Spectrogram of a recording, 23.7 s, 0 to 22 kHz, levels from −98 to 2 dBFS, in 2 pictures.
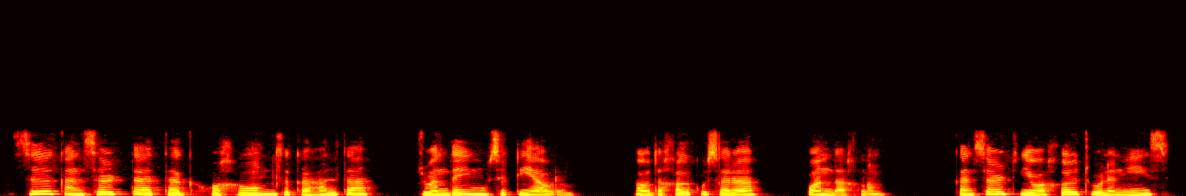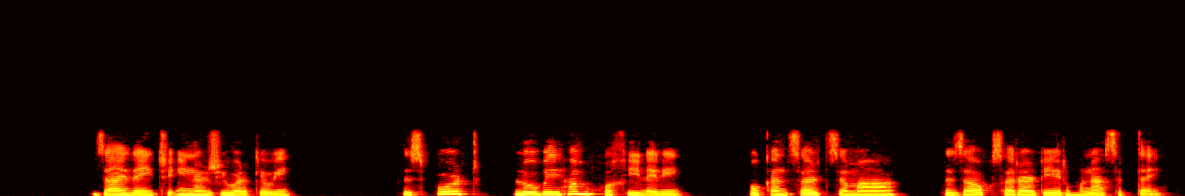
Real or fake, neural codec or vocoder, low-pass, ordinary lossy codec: fake; codec, 16 kHz, 8 kbps, FreqCodec, larger model; 7.2 kHz; none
